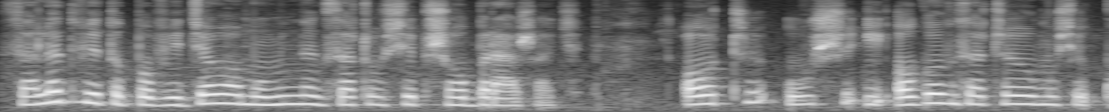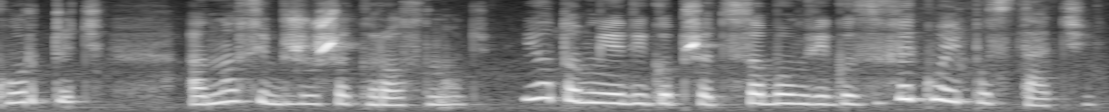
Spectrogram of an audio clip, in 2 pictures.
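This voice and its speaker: A woman narrating a children's storybook in a measured, expressive reading. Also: fairly high pitch, slight background noise. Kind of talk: audiobook storytelling.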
